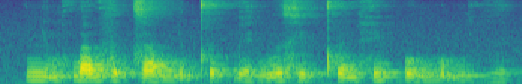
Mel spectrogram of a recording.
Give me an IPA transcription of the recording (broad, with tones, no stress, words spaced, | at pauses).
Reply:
ɲə̰˧˥nhwa˨˦wvə˨˩t̚ za˧˩mɲə̰˧˨n t̪ʰə˨˩t̚ɓɛ̤˨˩nu˨˦ə̯xe˨˩t̚ t̪ʰə˧nhe˦˥p̚ ʔo˧˩ŋmə̰˧˨mni̤˨˩ə̯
